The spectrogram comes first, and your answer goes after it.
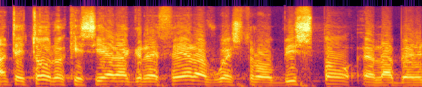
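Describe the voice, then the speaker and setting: Over noticeable background noise, a man with a non-native accent speaks with ordinary pitch variation. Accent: foreign accent in Spanish. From US, Philadelphia. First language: English (speaking Spanish). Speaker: monk and theologian, conference speaker. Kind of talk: lecture read from script.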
